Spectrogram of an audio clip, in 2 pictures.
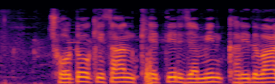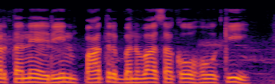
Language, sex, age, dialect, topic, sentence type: Magahi, male, 18-24, Northeastern/Surjapuri, agriculture, statement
